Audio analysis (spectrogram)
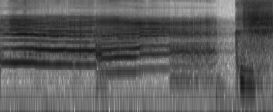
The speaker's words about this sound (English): I'm going to step on through. As you push the door gives that heavy creaking...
